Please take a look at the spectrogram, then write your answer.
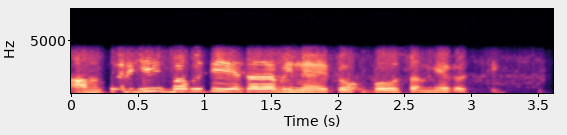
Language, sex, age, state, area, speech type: Sanskrit, male, 18-30, Tripura, rural, conversation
